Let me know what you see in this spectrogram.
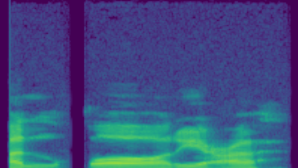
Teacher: میم لام زبر مل، قاف الف زبر قا، ملقا، را زر، ملقارع، عین زبر ع، ملقارع، تا پیشتو، ملقارعۃ، وقف کی صورت میں القارعہ، گول تا ہا میں بدل جائے گی، ملقارعہ، گول تا ہا میں بدل جاتی ہے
